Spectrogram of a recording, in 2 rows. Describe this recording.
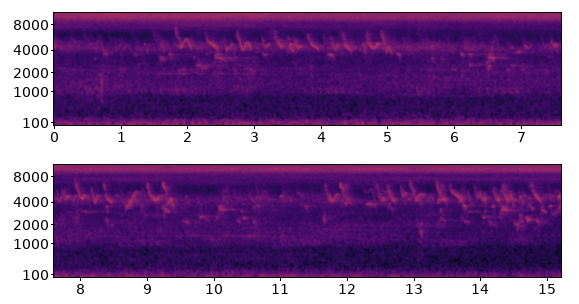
The park early in the morning, Sony PCM D50 + Soundman OKM II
